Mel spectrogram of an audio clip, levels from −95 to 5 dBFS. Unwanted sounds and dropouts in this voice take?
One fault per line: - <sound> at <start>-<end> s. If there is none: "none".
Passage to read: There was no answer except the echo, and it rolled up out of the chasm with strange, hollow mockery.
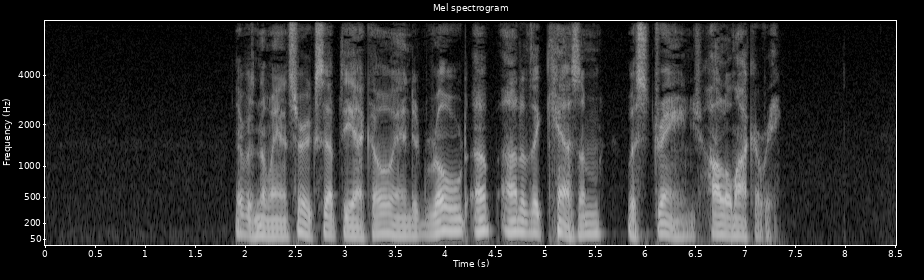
none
